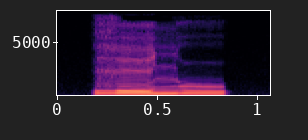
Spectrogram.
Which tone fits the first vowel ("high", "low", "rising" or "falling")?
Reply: low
